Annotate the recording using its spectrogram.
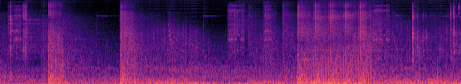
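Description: Rifle shots crack sharply, one after another.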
